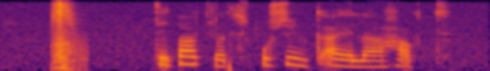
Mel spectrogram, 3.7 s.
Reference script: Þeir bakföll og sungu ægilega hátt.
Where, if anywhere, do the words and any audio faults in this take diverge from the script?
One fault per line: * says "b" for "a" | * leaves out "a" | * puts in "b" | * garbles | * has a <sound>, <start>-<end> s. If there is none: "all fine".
* has a whoosh, 0.4-0.7 s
